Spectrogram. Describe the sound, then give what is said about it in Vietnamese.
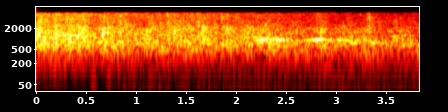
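Audience applause at a Buddhist Vu Lan gathering in a monastery. A faint but continuous patter of clapping runs for several seconds, and speech is partly heard alongside it. “Xin quý vị cho một tràng pháo tay.”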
